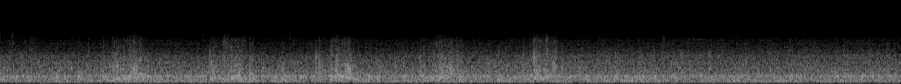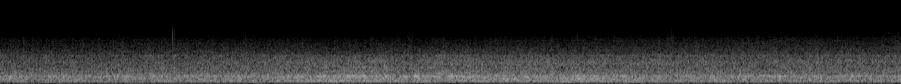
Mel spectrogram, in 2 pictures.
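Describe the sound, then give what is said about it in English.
Steady rain hisses across the whole recording, with several low, brief rumbles early on that suggest thunder rolling under the downpour. No one speaks. “oh yeah, we got some rain.”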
